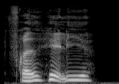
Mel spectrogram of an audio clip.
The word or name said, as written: fredhellige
